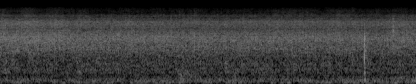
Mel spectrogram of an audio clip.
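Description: Chicken pieces sizzling on a hot flat top griddle, a steady broadband hiss that holds evenly throughout at moderate level, with one faint sharp tick near the end and no talk.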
